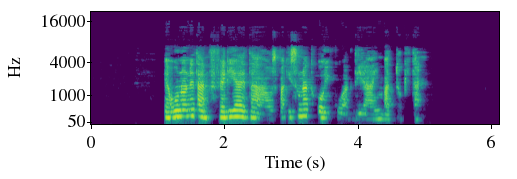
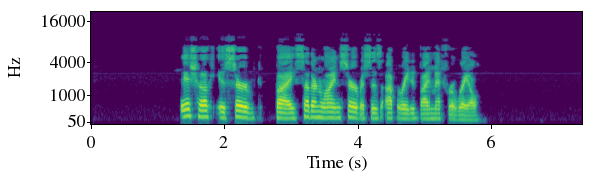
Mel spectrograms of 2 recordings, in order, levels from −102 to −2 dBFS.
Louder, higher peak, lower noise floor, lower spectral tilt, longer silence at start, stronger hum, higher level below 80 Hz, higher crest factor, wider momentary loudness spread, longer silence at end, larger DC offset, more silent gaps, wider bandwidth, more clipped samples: about the same, -17 LUFS vs -17 LUFS; about the same, -2 dBFS vs 0 dBFS; about the same, under -90 dBFS vs -88 dBFS; about the same, -4 dB/octave vs -4 dB/octave; second, 1.1 s vs 1.35 s; neither; first, -60 dBFS vs -68 dBFS; about the same, 18 dB vs 18 dB; first, 13 LU vs 8 LU; second, 1.15 s vs 1.6 s; neither; neither; about the same, 7.4 kHz vs 7.6 kHz; neither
